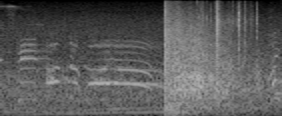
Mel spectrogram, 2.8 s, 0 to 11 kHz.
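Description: Sudden burst of gunfire in Far Cry 4, a loud sharp volley cutting in after a stretch of quieter ambient game sound with tonal background music.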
